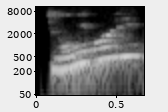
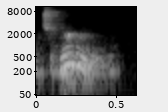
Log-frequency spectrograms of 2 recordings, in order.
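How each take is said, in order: First: Baffled question. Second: Puzzled echo. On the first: Teacher retelling her baffled reply to the Georgia guy, rising. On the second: Teacher echoing a Georgia guy's word, quietly puzzled. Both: Retold or imitated. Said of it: "And I was like".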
